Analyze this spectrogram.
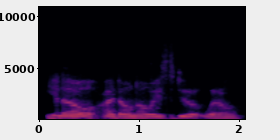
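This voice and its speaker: A middle-aged or older woman speaking in a calm, gentle, reflective way in an interview, halting as she searches for words. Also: medium pitch, dull audio. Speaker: interview guest.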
